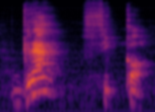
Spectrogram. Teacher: Gra é a antepenúltima sílaba, sílaba tônica. Então, a palavra gráfico é proparoxítona.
